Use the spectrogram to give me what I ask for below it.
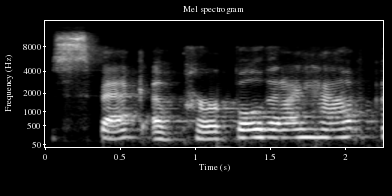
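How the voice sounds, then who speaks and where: A woman leading a real estate team training, talking in a chatty, animated way and acting out phone calls. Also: medium pitch, slow pace, echoey room.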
